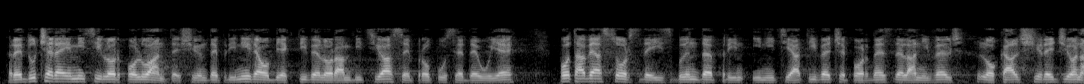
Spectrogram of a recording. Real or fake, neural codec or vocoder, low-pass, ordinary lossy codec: real; none; 5.4 kHz; none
